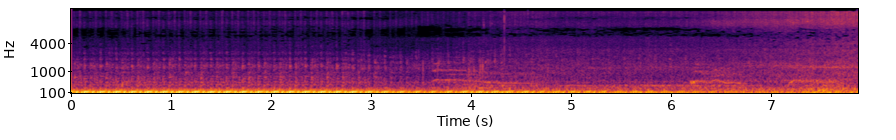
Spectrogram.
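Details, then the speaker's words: 1996 Jeep Grand Cherokee Laredo straight six heard at the tailpipe: heavy, lopsided puffing about three times a second, exhaust sounding very rich, engine shaking; all cylinders misfiring at idle, cause unknown. "I don't know if you can see in the video helped fast as engine is shaking right back here the exhaust so you can hear it really rich"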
